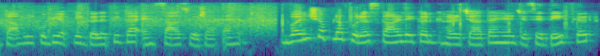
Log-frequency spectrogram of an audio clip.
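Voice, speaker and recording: A woman narrating a children's moral story in an even storybook manner. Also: on the high side, normal speed, noisy background.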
